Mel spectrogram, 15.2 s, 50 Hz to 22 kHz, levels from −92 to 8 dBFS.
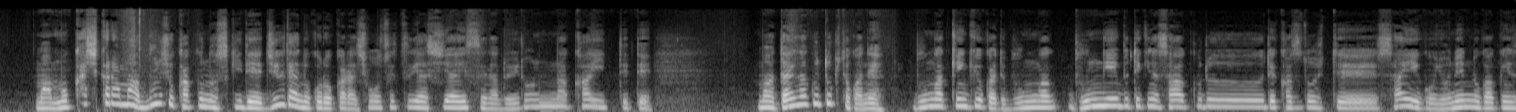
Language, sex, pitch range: Japanese, male, 145-205 Hz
